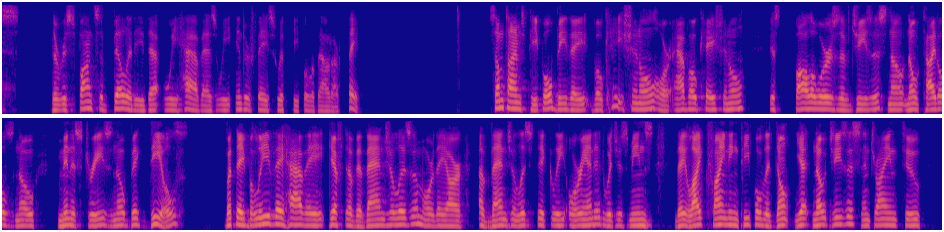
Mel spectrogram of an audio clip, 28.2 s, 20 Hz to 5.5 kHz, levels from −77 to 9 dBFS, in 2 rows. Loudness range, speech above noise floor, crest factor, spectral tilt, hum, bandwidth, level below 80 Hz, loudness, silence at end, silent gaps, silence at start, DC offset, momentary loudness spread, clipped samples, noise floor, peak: 8 LU; 55 dB; 20 dB; -8.5 dB/octave; none; 5.2 kHz; -66 dBFS; -26 LUFS; 0.35 s; none; 0 s; under 0.1%; 11 LU; under 0.1%; -81 dBFS; -6 dBFS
